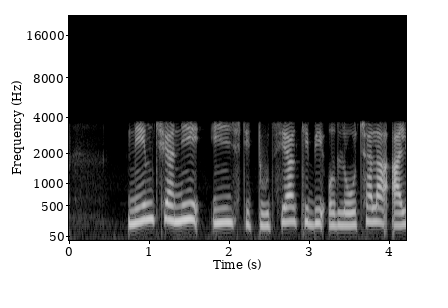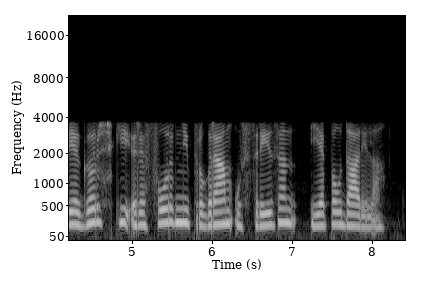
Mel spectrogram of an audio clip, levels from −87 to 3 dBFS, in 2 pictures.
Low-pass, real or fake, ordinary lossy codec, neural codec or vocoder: 3.6 kHz; real; none; none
